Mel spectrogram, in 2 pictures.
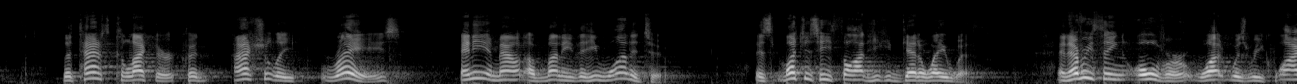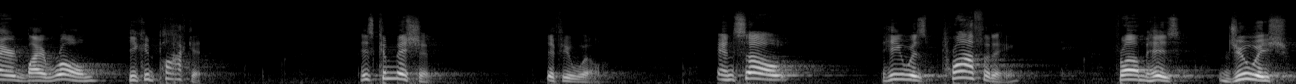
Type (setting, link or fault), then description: setting, large echoing room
